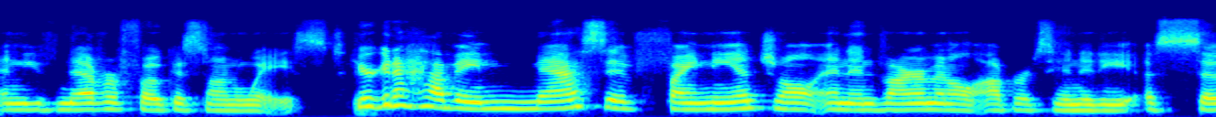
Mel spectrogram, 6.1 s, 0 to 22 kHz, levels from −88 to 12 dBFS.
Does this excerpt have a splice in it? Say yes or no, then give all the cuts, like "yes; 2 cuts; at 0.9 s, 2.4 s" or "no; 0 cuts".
no; 0 cuts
